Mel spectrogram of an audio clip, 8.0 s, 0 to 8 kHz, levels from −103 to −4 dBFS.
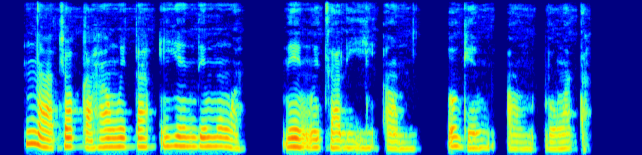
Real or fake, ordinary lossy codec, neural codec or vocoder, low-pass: fake; none; codec, 16 kHz, 8 kbps, FreqCodec, larger model; none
